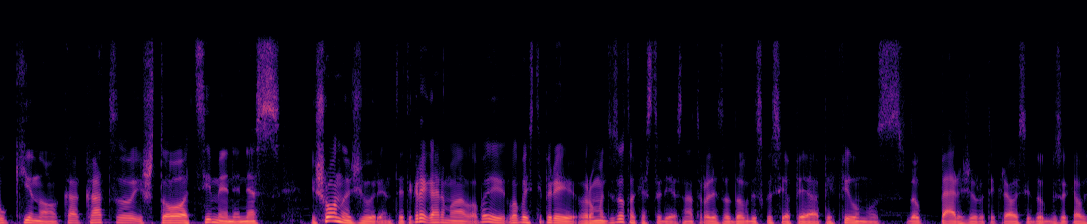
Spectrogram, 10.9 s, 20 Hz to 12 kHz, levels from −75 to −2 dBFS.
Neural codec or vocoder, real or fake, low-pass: none; real; 9.9 kHz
